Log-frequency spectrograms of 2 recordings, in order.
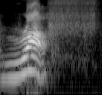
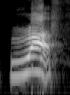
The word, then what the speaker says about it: rough: คะ จำ ไว้ นะ ตัว G กับ H นะ คะ เวลา มา อยู่ ใกล้ กัน นะ คะ แล้ว อยู่ ข้าง หลัง คำ อย่าง เงี้ นะ คะ ออก เสียง เหมือน ตัว F นะ คะ เหมือน ตัว F นะ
